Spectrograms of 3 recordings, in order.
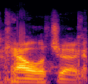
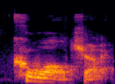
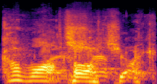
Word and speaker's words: Kowalchuk: I've always just said Kalachak. Is that how you say it? It's Kowalchuk. Kowalchuk. No. Kowalchuk.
